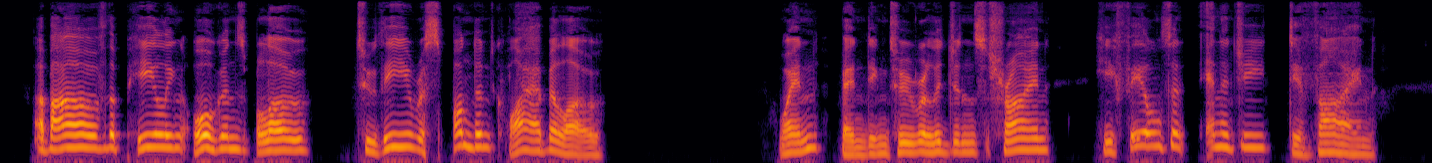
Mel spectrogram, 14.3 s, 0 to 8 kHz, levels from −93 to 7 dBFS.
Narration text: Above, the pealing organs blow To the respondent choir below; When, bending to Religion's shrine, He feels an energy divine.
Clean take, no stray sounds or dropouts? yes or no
yes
